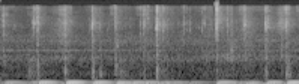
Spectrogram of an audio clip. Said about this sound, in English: Sorry, folks, I gotta type this in. I can just type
